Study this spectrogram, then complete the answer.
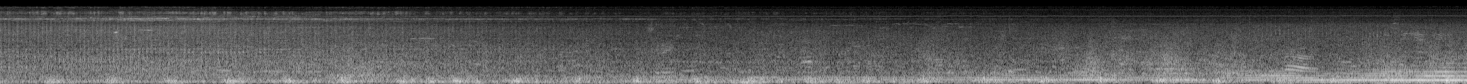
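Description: Cars drive past on a road, their engines and tyres rumbling.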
